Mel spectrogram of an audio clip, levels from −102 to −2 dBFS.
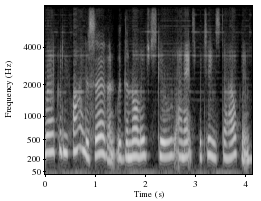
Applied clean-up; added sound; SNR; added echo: neural separator model SepFormer DNS4.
